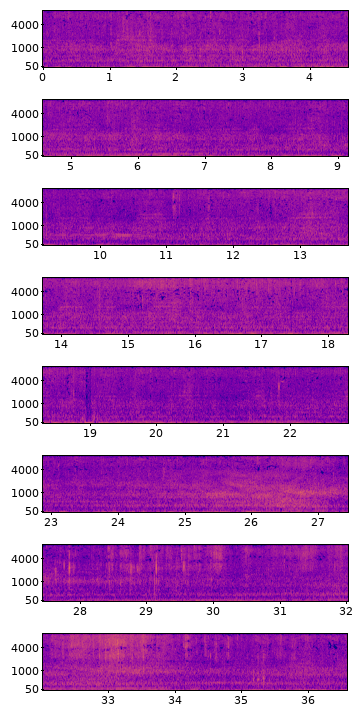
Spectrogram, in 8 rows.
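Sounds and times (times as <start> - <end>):
heavy truck rumbling along the road: 0.0 - 36.5.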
